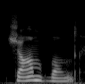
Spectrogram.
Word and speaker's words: jambon: Jambon. It's pronounced roughly jambon.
